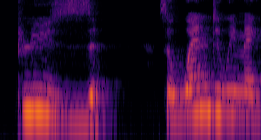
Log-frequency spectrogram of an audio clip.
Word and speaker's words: plus: than you okay so two cases where you don't pronounce the s in plu at all if plu if plu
